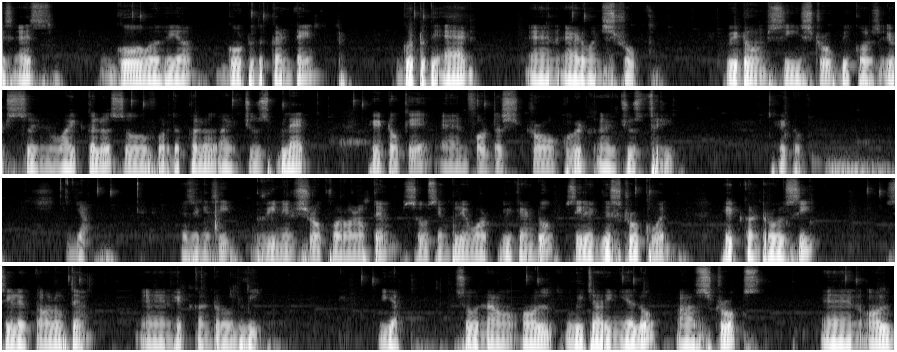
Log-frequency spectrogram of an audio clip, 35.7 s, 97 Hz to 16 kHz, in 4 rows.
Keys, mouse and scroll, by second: 1.2 click, 10.2 click, 16.6 Return, 18.8 click, 24.1 click, 25.6 ctrl+c, 26.5 click, 27.4 shift+click, 29.0 ctrl+v, 30.3 click, 30.9 u, 32.0 click, 33.0 shift+click, 34.2 click, 35.5 scroll down 1.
